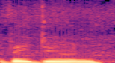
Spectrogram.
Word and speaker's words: Vedun: Footnote pronounced Vedun.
